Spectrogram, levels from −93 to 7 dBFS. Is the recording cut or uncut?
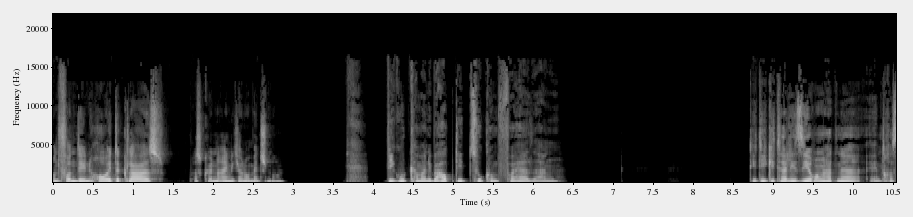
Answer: uncut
